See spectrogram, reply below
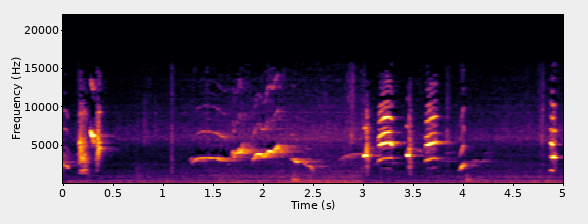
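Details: White-rumped shama song used for training caged birds in a forest-style voice: sharp high whistles, slurred notes and clicky bursts between pauses, with a faint low hum underneath.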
